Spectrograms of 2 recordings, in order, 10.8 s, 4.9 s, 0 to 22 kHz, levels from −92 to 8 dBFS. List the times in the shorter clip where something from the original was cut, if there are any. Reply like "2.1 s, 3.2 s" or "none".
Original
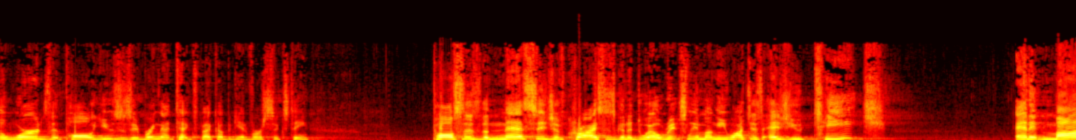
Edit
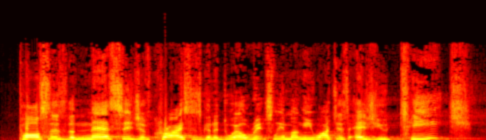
none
